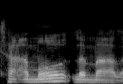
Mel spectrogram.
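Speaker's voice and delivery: ordinary talk, nothing marked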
